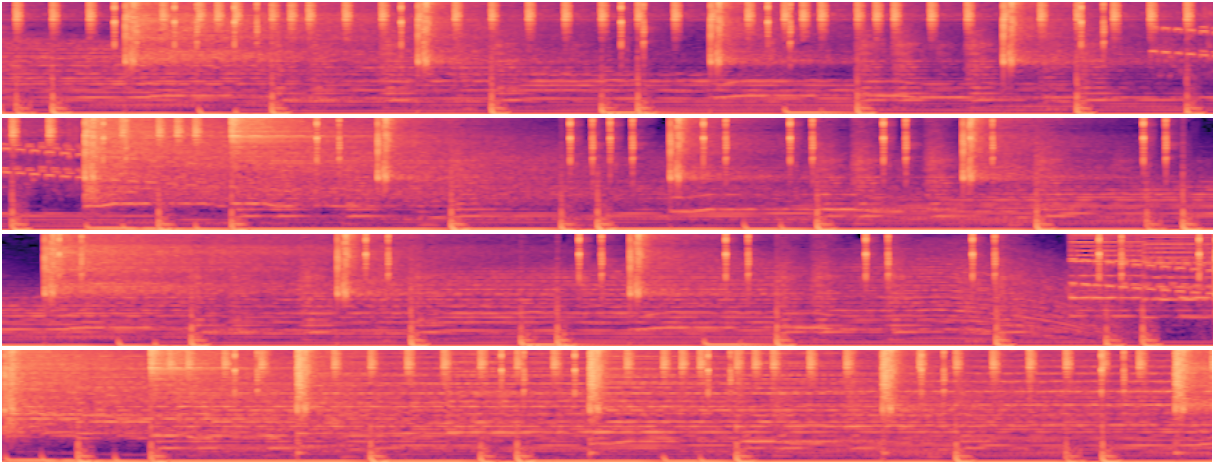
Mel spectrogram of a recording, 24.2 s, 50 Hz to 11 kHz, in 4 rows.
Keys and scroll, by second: 8.4 ctrl+z.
